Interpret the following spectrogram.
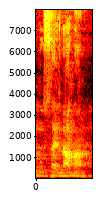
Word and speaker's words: মুসাইলিমা: একজনের নাম আসওয়াদ আনাসি, আর একজনের নাম মুসাইলিমা, যদিও অনেকে বলে মুসাইলামা, শুদ্ধ উচ্চারণ মুসাইলিমা কাযযাব।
